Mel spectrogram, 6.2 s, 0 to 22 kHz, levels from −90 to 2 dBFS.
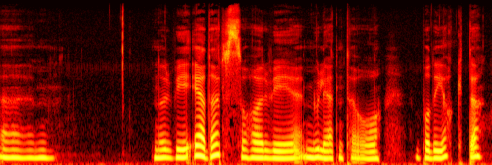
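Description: No technical faults can be heard in this recording.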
